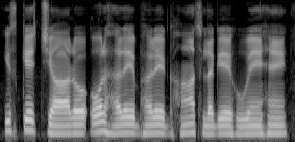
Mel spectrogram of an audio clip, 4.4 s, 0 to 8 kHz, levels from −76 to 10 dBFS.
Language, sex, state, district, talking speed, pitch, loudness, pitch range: Hindi, male, Jharkhand, Ranchi, 120 wpm, 125 Hz, -15 LUFS, 120-135 Hz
